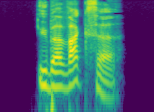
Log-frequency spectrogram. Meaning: inflection of überwachsen: 1. first-person singular present 2. first/third-person singular subjunctive I 3. singular imperative
- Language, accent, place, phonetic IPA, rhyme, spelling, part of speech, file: German, Germany, Berlin, [ˌyːbɐˈvaksə], -aksə, überwachse, verb, De-überwachse.ogg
